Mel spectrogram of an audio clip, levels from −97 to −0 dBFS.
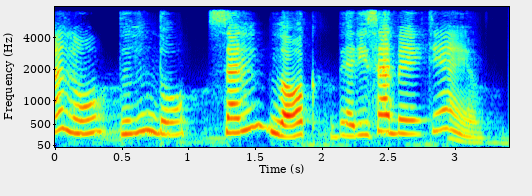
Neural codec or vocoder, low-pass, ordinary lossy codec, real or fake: codec, 16 kHz, 0.5 kbps, X-Codec, HuBERT features, trained on balanced general audio; 7.2 kHz; none; fake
